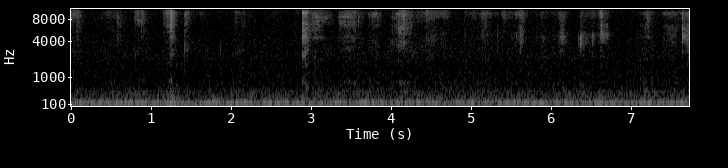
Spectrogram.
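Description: Faint, crisp scraping and rasping of a kitchen knife cutting along the back of a red sea bream whose scales are still on, with a couple of sharper clicks early on, over a low steady hum.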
